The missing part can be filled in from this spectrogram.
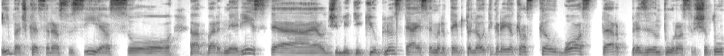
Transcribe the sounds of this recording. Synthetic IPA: iːpɐt͡ʃkɐsiːɾɐsʊsʲijɛsʊ | pɐɾʲt̪ʲnʲɛɾʲiːsʲt̪ʲɛɛlˠd͡ʒʲiːbʲiːt̪ʲiːkʲjuːpʲlʲʊst̪ʲæɪsʲɛmɪrt̪ɐɪpt̪oːlʲɛʊt̪ʲɪkɾɐɪjoːkʲoːskɐlˠboːst̪ɐrp̚pʲɾʲɛzʲɪd̪ʲɛnt̪uːɾoːsɪɾʃʲɪt̪uː

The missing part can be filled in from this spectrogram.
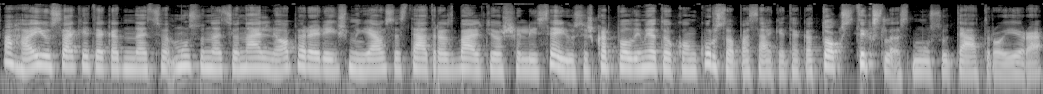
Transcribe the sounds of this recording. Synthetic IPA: ɐɦɐjuːssɑːkʲeːt̪ʲɛkɐt̪nɐmuːsuːnɐt͡s̪ʲɪɔnɑːlʲɪnʲeːoːpʲɛɾɐɾʲɛɪkʃʲmʲɪŋɡʲɛʊsʲɛst̪ʲæːt̪ɾɐsbɑːlʲt̪ʲɪjoːsʃɐlʲiːsʲɛjuːsɪʃkɐrt̪̚poːlˠɐɪmeːt̪oːkoːŋkʊɾsoːpɐsɑːkʲeːt̪ʲɛkɐt̪toːkst̪ʲɪkslˠɐ̰smuːsuːt̪ʲæːt̪ɾoːiːɾɐ̰

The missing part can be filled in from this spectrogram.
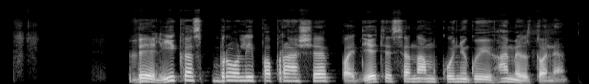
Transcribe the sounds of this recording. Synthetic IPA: ʋʲeːlʲiːkɐsbɾoːlʲiːpɐpɾɑːʃʲeːpɐd̪ʲeːt̪ʲɪsʲɛnɐmkʊnʲɪɡʊɣɑːmʲɪlʲt̪onʲɛ̰

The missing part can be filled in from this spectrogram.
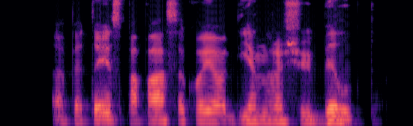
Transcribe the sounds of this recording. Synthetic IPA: ɐpʲiɛt̪ɐɪspɐpɑːsɐkoːjoːd̪ʲiɛnɾɐʃʲʊɪbʲɪlˠkt̪

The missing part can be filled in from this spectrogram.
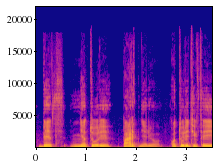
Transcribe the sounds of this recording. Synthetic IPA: bʲɛt̪nʲɛt̪uɾʲɪ | pɑrʲt̪ʲnʲɛɾʲʊ̰ | oːt̪ʊːɾʲɪt̪ʲɪkt̪ɐɪ

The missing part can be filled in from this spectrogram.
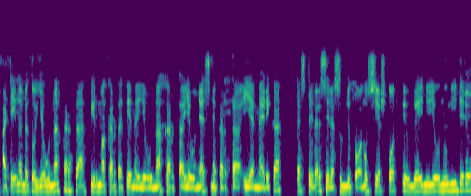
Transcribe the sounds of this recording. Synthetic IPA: ɐt̪ʲɛɪnɐbʲɛt̪oːjɛʊnɐkɐrt̪ɐpʲiɾmɐkɐɾt̪ɑɐt̪ʲɛɪnɐjɛʊnɐkɐɾt̪ɐjɛʊnʲæːsʲnʲɛkɐɾt̪ɐʔiɐmʲɛɾʲɪkɑː | kɐspʲɾʲɪʋʲɛɾʲsʲɪɾʲɛsʊbʲlʲɪkoːnʊsjiɛʃkoːt̪ɪlˠɡɐɪnʲʊːjɛʊnuːlʲiːd̪ʲɛɾʲʊ

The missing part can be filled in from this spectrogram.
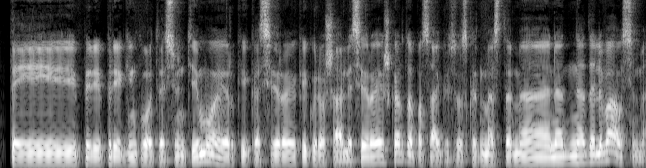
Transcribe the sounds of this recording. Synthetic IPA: t̪ɐɪpʲɾʲiɛpʲɾʲiɛɡʲɪŋklˠuɔt̪ʲeːsʲʊnʲt̪ʲɪmoːɪɾkɐɪkɐsiːɾɐkɐɪkʊɾʲoːsʃɑːlʲeːsiːɾɐɪʃkɐɾt̪oːpɐsɑːkʲʊsʲoːskɐt̪mʲɛst̪ɐmʲɛnʲɛnʲɛd̪ɐlʲiːʋɐʊsʲɪmʲɛ̰

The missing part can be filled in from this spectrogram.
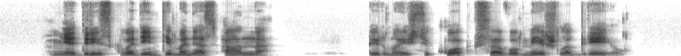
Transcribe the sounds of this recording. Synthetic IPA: nʲɛd̪ʲɾʲɪskʋɐd̪ʲɪnʲt̪ʲɪmɐnʲɛsɑːnːɐ̰ | pʲɪɾmɐɪʃʲsʲɪkʰuɔp̚t̪sɑːʋoːmʲeːʃlˠɐɡɾʲeːjɛː

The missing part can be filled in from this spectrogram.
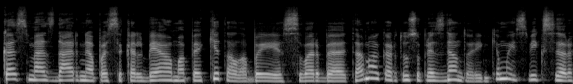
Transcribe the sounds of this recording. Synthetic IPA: kɐsmʲɛsd̪ɐɾnʲɛpɐsʲɪkɐlʲbʲeːjoːmɑːpʲiɛkʲɪt̪ɐːlˠɐbɐɪsʋɐɾʲbʲæt̪ʲæmɐkɐɾt̪ʊsʊpʲɾʲɛzʲɪd̪ʲɛnt̪oːɾʲɪŋʲkʲɪmɐɪsʋʲiːksɪɾ

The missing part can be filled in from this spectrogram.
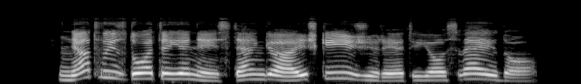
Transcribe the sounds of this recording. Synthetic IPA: nʲɛɐt̪ʋɐɪzd̪uɔt̪ʲɪjɛnʲɛɪsʲt̪ʲɛŋʲɡʲoːɐɪʃʲkʲɛɪɪʒʲʊɾʲeːt̪ʲɪjoːsʋʲæˑɪd̪oː

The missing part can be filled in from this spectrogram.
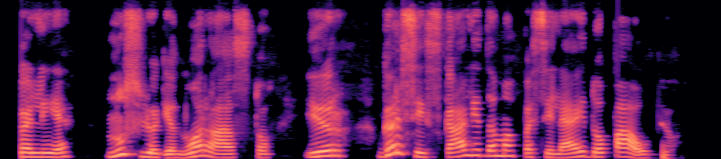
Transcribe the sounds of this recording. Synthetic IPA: ɡɐlʲeː | nʊsʲlʲuɔɡʲeːnuɔɾɑːst̪oː | ɪɾ | ɡɐɾʲsʲɛɪskɑːlʲiːd̪ɐmɐpɐsʲɪlʲæɪd̪oːpɐʊpʲʊ

